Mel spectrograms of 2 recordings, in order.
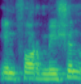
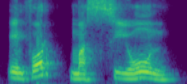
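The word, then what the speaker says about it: Information: जैसे इंफॉर्मेशन होगा आपका इंग्लिश में, बट जर्मन में इंफॉर्मासियोन। नेशन होगा तो हो जाएगा नासियोन।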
